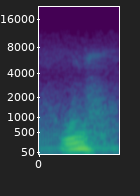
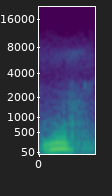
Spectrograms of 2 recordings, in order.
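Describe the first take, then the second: First: The vowel is an 'i' sound, like whiff. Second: The vowel is an 'oo' sound, like a dog's bark. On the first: This is how the philosophy of science colleagues say it. "woof with an I" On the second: This is how the speaker first learned to say it. "woof like a dog"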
